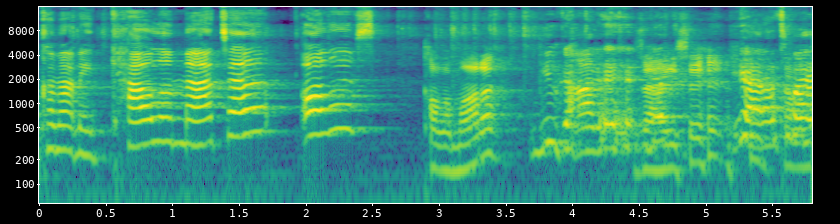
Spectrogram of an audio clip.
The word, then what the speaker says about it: Kalamata: Kalamata?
